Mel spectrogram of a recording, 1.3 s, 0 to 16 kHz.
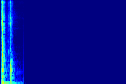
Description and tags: MECH-KEYBOARD-01
06.22.16: A keystroke from my Razer Blackwidow (2013)
button, click, clicking, computer, key, keyboard, keystroke, mechanical, mouse, press, short, switching, tap, thack, type, typewriter, typing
